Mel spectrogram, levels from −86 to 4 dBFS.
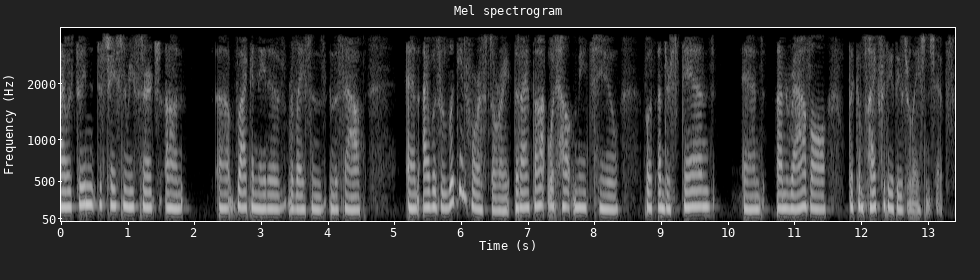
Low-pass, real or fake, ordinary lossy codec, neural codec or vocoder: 3.6 kHz; real; MP3, 24 kbps; none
